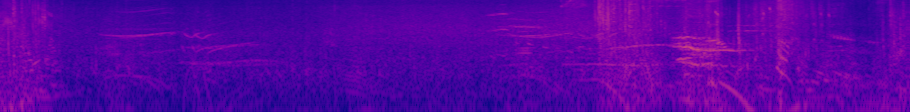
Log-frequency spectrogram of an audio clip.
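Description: A large flying creature lets out high, wavering screeches.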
